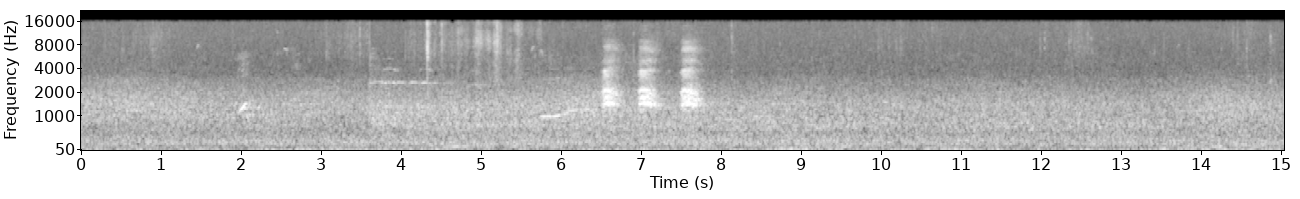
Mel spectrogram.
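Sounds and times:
crow cawing: 0:06.5 - 0:07.8.

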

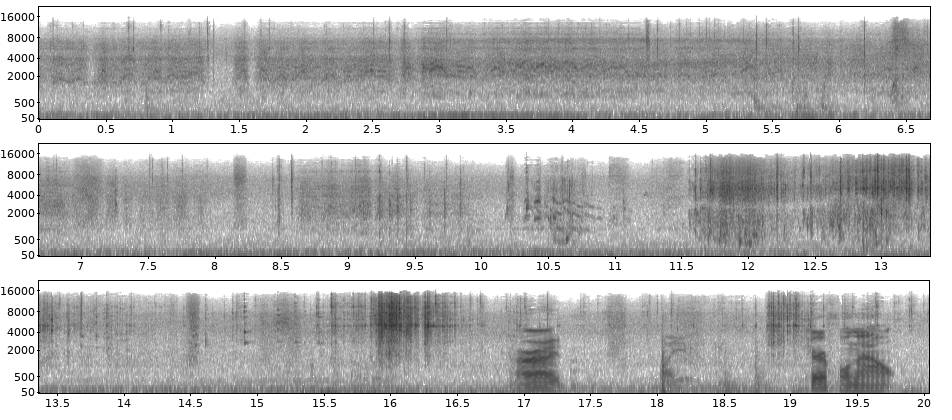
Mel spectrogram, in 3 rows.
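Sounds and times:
fish splashing at water surface: 0:11.5 - 0:13.9.

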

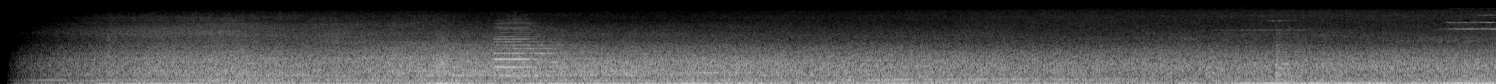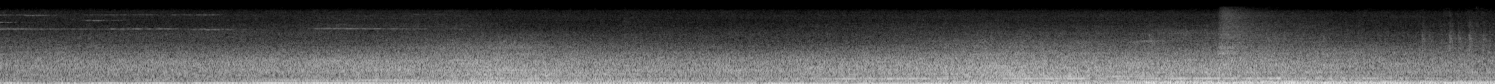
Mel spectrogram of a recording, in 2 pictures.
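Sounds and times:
passing road traffic: 0:00.1 - 0:29.9
car horn toot: 0:04.9 - 0:05.7.

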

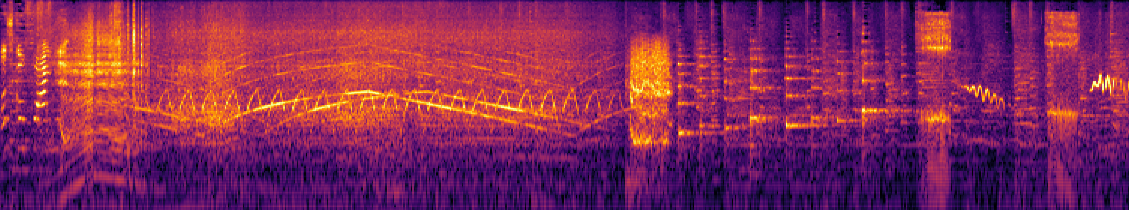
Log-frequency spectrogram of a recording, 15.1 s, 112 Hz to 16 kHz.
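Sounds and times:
siren yelp and wail: 0:00.9 - 0:09.0.

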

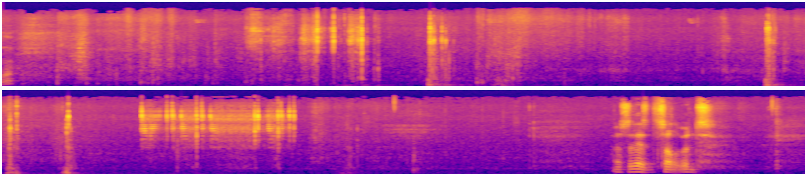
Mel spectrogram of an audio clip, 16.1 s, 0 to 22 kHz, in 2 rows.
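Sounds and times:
metal tools clicking and knocking: 0:02.6 - 0:04.6, 0:09.4 - 0:11.0.

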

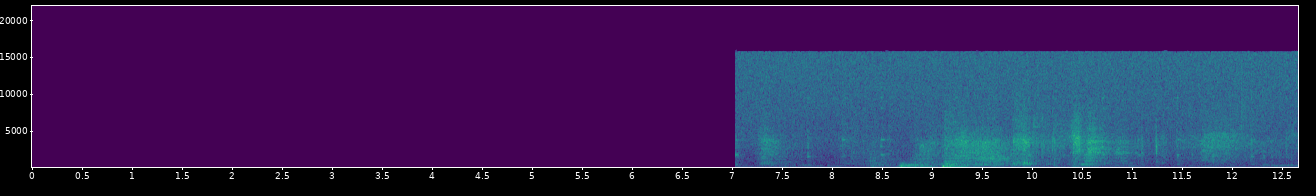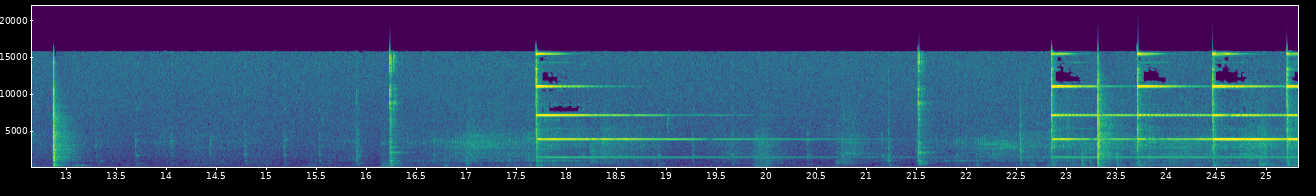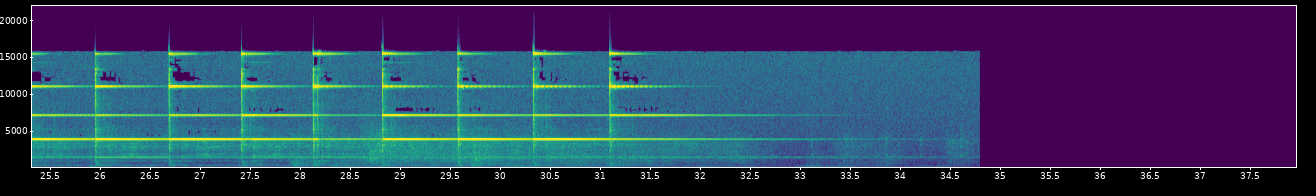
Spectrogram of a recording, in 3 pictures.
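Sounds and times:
clock hands clicking: 0:10.6 - 0:34.7
clock striking on its bell: 0:17.2 - 0:34.8.

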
